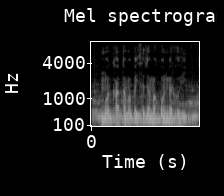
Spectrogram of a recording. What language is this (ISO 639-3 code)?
hne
